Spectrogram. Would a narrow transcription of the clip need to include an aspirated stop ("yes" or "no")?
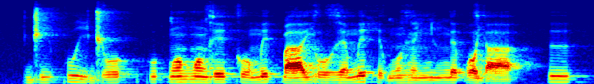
no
